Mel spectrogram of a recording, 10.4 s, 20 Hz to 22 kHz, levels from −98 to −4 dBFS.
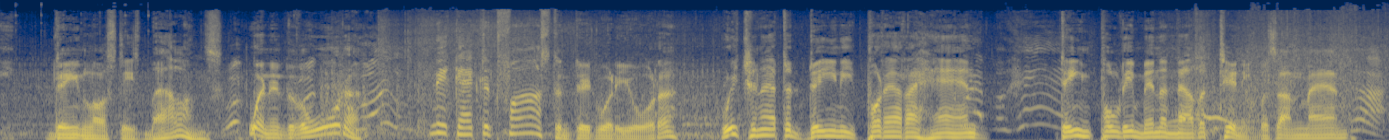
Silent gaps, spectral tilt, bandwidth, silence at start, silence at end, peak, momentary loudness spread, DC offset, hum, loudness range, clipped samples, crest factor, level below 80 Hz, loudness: none; -5.5 dB/octave; 17 kHz; 0 s; 0 s; -6 dBFS; 7 LU; under 0.1%; none; 2 LU; under 0.1%; 14 dB; -38 dBFS; -21 LUFS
